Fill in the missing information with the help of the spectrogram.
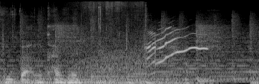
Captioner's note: laughs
